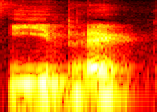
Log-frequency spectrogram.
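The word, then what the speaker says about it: 이백: on purpose like apparently I don't know how to pronounce his name in Korean. It's ebec. Oh yeah, yeah, yeah. But like in English it's eBay.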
